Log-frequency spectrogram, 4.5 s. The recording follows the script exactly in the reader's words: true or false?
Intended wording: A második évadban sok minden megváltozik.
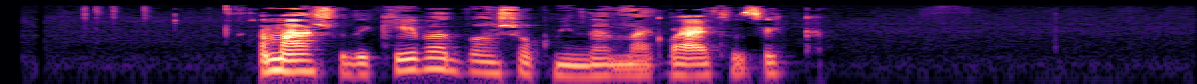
true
